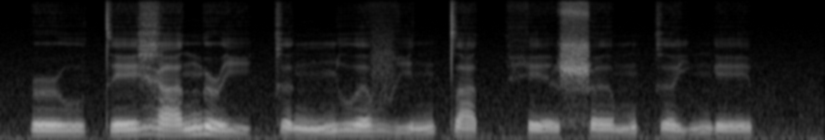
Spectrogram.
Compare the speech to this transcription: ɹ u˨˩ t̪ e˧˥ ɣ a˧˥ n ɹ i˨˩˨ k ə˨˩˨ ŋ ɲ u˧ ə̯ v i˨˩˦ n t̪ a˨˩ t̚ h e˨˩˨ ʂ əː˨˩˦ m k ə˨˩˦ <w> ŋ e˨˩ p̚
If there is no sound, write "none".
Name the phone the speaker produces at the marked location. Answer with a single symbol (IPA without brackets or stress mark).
j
